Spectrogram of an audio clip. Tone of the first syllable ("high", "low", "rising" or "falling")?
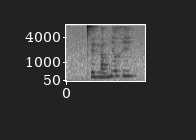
low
